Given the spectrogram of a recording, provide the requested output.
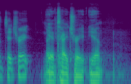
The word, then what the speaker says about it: titrate: self uh titr trate is that how you pronounce it tirate titrate yep titrate uh their dosage mirroring commercially available THC uh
